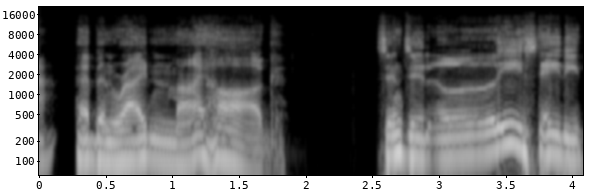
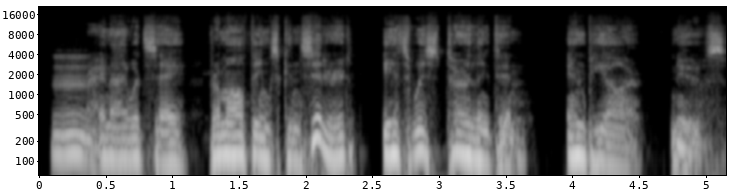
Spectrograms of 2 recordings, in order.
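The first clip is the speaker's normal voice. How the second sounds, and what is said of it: NPR radio announcer voice, pausing. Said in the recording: “I do have my NPR voice ... You do that NPR voice, you have like so many pauses ... flip a switch”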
